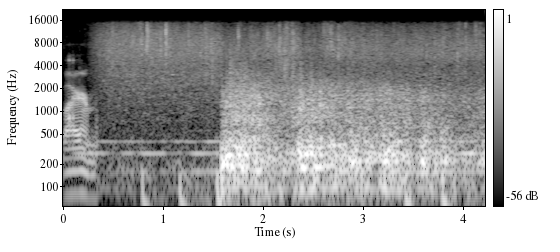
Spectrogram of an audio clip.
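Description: Rain pours steadily as a low rumble of thunder swells in, loud and enveloping, with the storm building after a brief quieter start, heard near an airport zone.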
